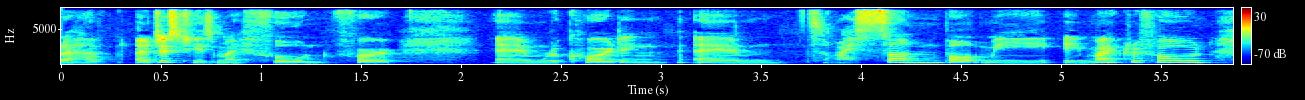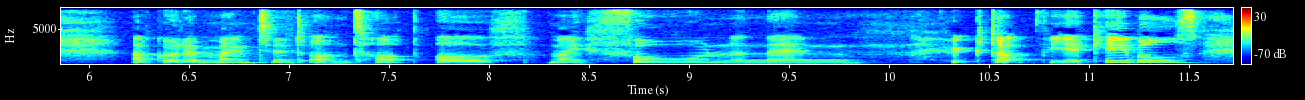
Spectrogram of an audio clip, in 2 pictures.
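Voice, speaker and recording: A soft-spoken woman's medium-pitched voice, with fairly even intonation and big swings in loudness. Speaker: crochet podcaster. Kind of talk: casual chat. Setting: home recording. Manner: fast.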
